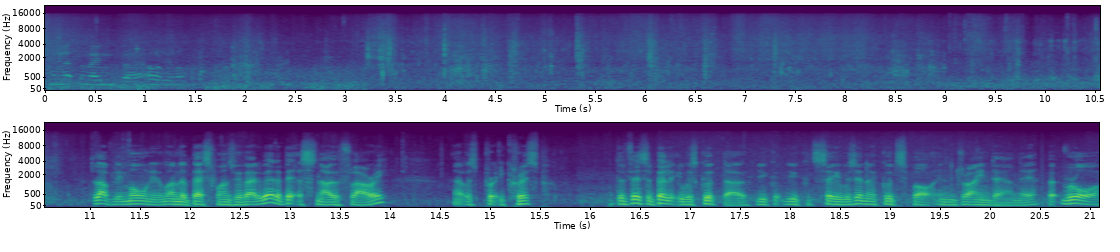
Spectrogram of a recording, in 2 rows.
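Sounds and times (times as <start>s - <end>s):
dry reeds rustling and crackling: 0.0s - 14.8s.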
